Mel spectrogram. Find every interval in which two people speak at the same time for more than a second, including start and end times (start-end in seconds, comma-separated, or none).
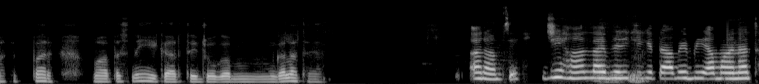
none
